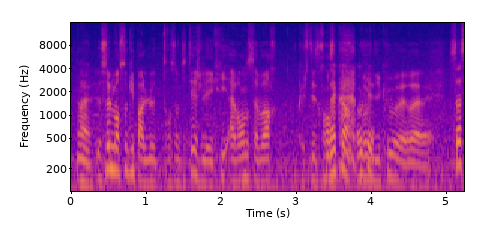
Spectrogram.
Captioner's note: both laugh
